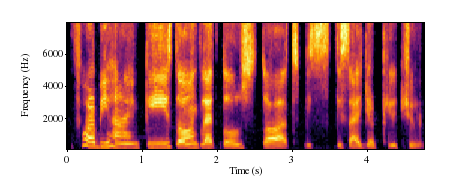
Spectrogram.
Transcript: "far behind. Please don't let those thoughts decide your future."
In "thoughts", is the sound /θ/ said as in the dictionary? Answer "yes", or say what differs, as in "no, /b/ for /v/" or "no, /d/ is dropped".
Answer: no, /t/ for /θ/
